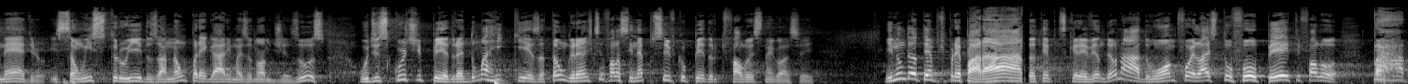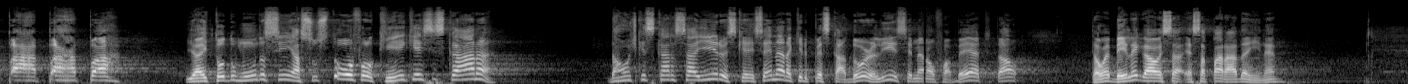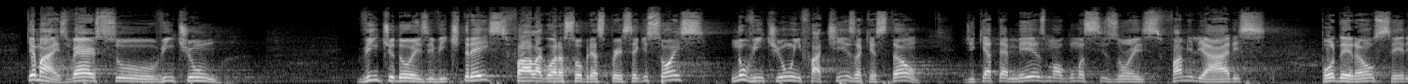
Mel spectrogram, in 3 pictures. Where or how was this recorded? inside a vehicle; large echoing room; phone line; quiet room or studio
large echoing room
